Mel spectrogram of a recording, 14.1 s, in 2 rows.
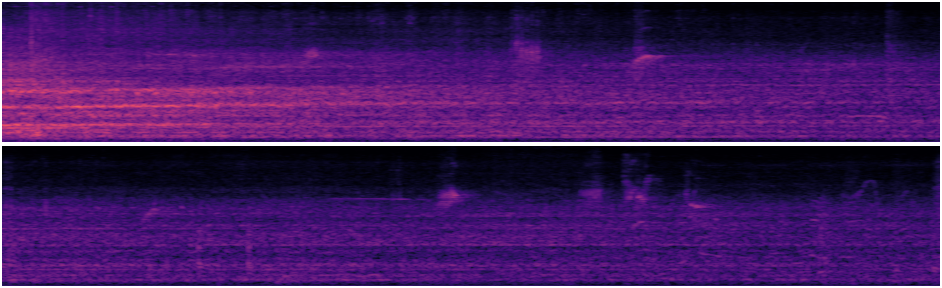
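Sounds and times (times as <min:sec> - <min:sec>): small birds chirping: 0:09.6 - 0:10.6.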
